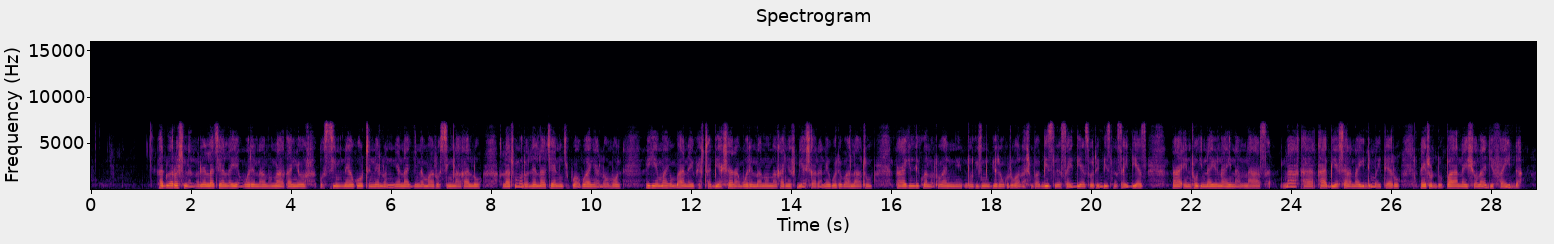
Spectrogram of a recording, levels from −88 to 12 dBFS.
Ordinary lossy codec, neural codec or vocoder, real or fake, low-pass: AAC, 96 kbps; codec, 16 kHz, 4.8 kbps, FACodec; fake; 7.2 kHz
